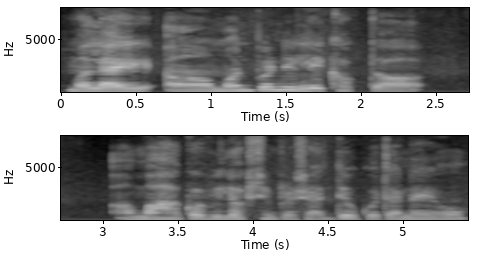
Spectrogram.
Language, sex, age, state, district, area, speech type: Nepali, female, 18-30, West Bengal, Darjeeling, rural, spontaneous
